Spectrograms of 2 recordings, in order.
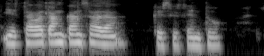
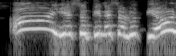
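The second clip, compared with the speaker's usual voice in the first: much higher, bright exclamation; excited swans; 12 semitones higher, 5 dB louder than usual. Acted. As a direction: burst out with a happy idea.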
